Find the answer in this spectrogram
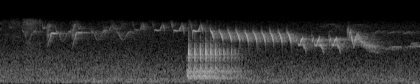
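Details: Great spotted woodpecker, Dendrocopos major, near its newly fledged young while feeding them: high thin chirps, then a fast run of sharp repeated notes and a brief broad rustling burst over steady background noise.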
